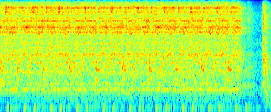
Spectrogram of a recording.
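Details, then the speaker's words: Budget X-Mark-style Yazoo Kees zero-turn mower with a Kawasaki engine and a new carburetor just fitted. It has had long-running fuel problems and earlier died at full throttle. An even starter whirr with steady compression pulses is heard, but the engine never catches: it cranks and won't start. "I'm probably going to have to crank the engine a while before it starts up here goes"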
